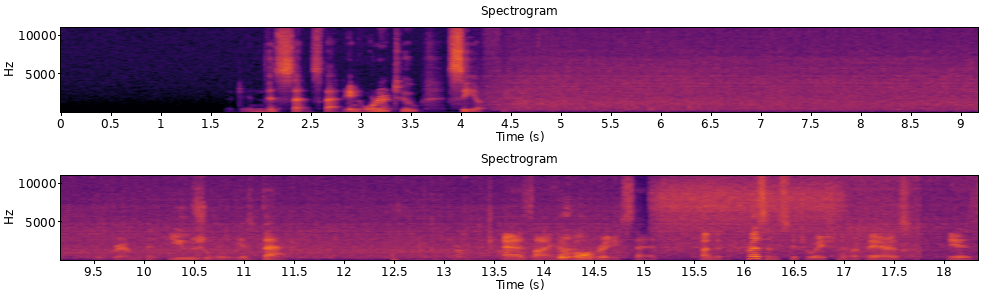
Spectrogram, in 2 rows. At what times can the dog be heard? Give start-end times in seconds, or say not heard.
12.4-14.3.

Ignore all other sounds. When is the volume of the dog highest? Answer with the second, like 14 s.
14 s.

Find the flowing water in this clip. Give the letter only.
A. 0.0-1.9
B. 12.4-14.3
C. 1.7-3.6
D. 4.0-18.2
D.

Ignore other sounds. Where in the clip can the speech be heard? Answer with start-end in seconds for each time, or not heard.
1.8-4.5, 9.4-11.6, 13.4-18.2.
